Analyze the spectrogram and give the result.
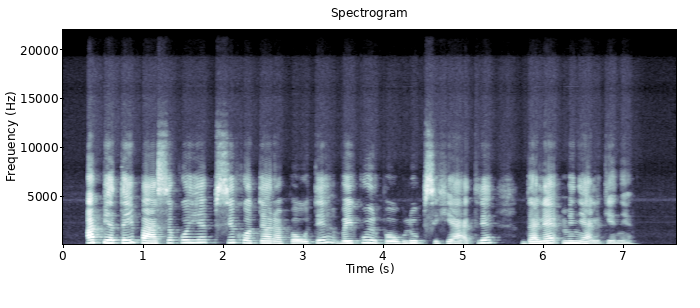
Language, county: Lithuanian, Šiauliai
